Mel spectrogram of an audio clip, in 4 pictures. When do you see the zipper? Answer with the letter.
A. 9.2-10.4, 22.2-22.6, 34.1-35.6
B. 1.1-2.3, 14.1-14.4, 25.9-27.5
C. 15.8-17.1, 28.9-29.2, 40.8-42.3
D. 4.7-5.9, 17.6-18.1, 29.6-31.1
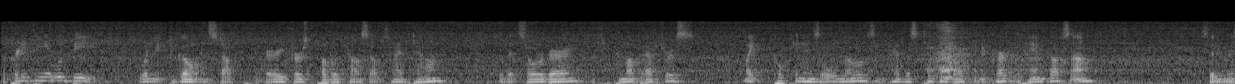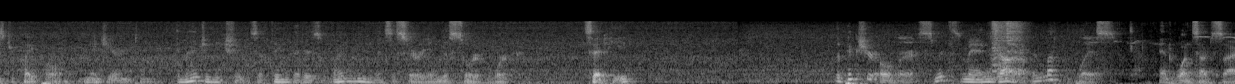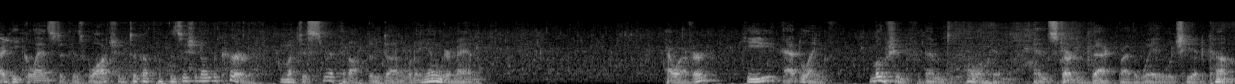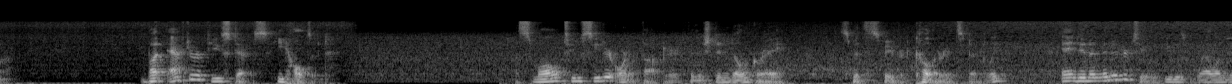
A.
